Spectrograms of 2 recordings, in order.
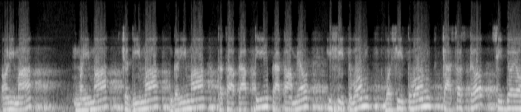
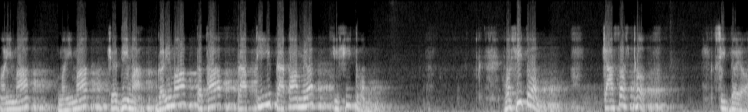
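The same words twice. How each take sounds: First: It is recited quickly in one continuous run. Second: It is recited slowly, word by word. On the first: "હવે મંત્ર સળંગ બોલી રહ્યું છું" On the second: "મંત્ર ધીરે ધીરે જ બોલું છું"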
